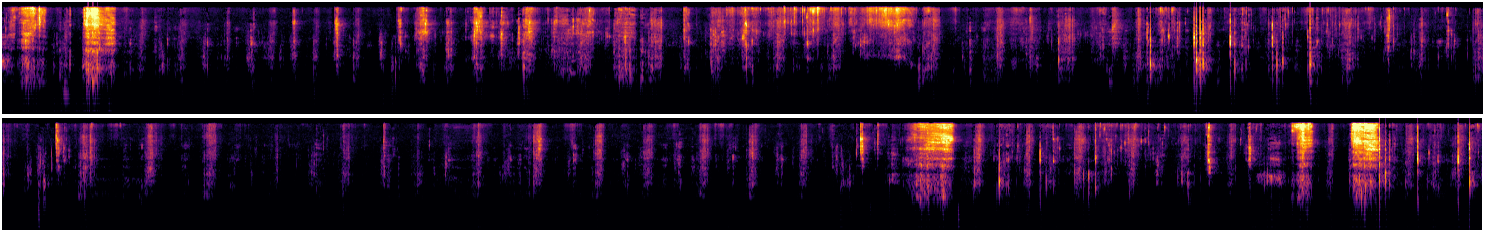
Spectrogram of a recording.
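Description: Close-miked eating: a person chewing and crunching food, with wet mouth noises and many short, irregular crunches and clicks.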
